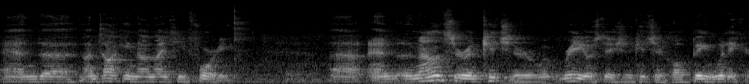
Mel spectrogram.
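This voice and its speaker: Audible room echo carries a man's medium-pitched voice as he speaks at a moderate pace with ordinary pitch variation. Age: 80s+. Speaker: composer and arranger. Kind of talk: interview reminiscence. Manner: halting, repeats words.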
